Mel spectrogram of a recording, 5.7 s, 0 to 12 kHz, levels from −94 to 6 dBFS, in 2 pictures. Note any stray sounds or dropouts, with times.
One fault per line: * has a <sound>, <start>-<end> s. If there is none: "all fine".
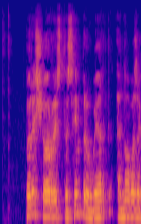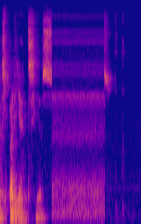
all fine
